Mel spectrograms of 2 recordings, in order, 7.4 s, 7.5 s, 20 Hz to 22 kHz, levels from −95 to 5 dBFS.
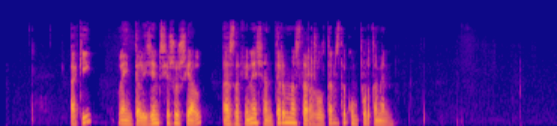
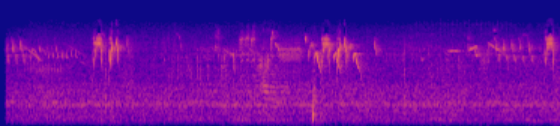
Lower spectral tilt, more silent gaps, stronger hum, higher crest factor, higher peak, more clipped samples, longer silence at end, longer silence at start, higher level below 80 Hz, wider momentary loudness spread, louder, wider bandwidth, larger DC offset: first, -6.5 dB/octave vs 1.5 dB/octave; neither; neither; about the same, 22 dB vs 24 dB; first, -2 dBFS vs -16 dBFS; neither; first, 2.2 s vs 0 s; first, 0.95 s vs 0.05 s; first, -58 dBFS vs under -90 dBFS; second, 7 LU vs 21 LU; first, -22 LUFS vs -35 LUFS; second, 11 kHz vs 13 kHz; neither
